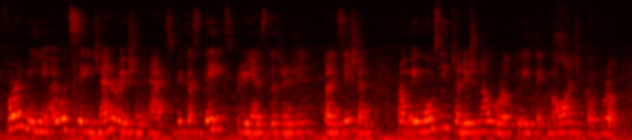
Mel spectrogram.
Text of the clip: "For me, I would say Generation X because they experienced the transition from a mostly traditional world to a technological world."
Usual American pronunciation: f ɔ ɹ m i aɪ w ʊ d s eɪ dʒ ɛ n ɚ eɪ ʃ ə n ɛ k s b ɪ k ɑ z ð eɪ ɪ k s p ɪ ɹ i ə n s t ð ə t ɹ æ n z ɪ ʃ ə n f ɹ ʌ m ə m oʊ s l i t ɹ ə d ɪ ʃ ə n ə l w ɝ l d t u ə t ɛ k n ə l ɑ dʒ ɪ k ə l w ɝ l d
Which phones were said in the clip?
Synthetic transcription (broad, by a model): f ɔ ɹ m i aɪ w ʊ d s eɪ dʒ ɛ n ɚ eɪ ʃ ə n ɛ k s b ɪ k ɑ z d eɪ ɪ k s p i ɹ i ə n s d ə t ɹ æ n s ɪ ʃ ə n f ɹ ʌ m ə m oʊ s l i t ɹ ə d ɪ ʃ ə n ə l w ɝ l d t u ə t ɛ k n ə l ɑ dʒ ɪ k ə l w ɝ l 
